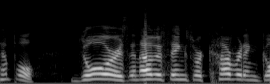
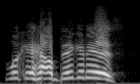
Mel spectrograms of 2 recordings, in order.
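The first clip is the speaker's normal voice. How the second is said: gushing awe; 3 semitones higher, 8 dB louder than usual. Retold or imitated. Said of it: "you walk in and you go".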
